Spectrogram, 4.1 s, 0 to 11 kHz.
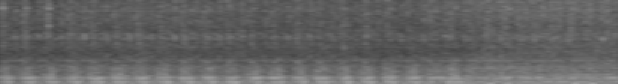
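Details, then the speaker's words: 2006 Toyota Camry, rough running with check engine light on; spark test with screwdriver to ground shows the coil gives no arc; uneven, stumbling idle with a choppy irregular beat and hiss: misfire from failed ignition coil. "so right there we just confirmed 100 that coil is bad uh we've got no Arc coming out of the coil itself like it's supposed to"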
